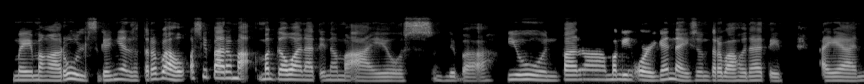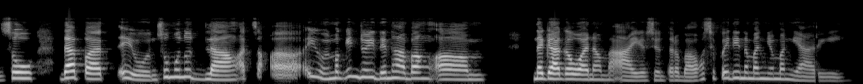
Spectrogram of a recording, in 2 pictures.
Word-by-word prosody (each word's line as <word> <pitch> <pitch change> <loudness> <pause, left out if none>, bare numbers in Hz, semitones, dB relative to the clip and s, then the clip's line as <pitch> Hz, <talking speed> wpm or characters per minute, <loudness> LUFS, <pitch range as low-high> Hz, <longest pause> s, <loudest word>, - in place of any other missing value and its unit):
may 200 0 0
mga 195 -2 -1
rules 230 -6 -1
ganyan 210 +1 -3
sa 195 - -10
trabaho 235 -4 +2
kasi 360 - -6
para 295 -1 +4
ma 265 - +3 0.2
magawa 230 -3 +2
natin 205 -1 -5
nang 205 0 -9
maayos 175 0 -4
'di 185 0 -8
ba? 175 +2 -7 0.2
'Yon, 225 -4 -2
para 220 0 +2 0.3
maging 225 -1 -1
organized 200 -1 0
'yong 195 - -10
trabaho 185 -2 -1
natin, 190 -3 -4 0.4
ayan. 180 -1 -2
So, 280 +6 +3 0.2
dapat 275 -5 +7 0.2
ayun 215 -7 -1
sumunod 340 -4 -1
lang 215 -2 +4
at - - -4
saka - - -2
ayun, 280 -7 -2
mag-enjoy 335 +2 0
din 280 +1 +1
habang, 275 -1 +3
uhm, 225 -1 +2 0.5
nagagawa 250 -3 +6
nang 220 -1 -5
maayos 185 -1 -3
'yong 195 -1 -11
trabaho 185 -2 -6
kasi 280 +4 -8
puwede 290 +2 -3
naman 270 -1 -2
'yong 255 -1 -4
mangyari, 175 -7 -9
eh. - - -39
220 Hz, 160 wpm, -21 LUFS, 190-260 Hz, 0.5 s, dapat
